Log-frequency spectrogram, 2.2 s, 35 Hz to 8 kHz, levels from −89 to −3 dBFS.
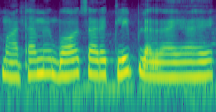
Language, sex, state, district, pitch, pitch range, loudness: Hindi, female, Jharkhand, Ranchi, 210 Hz, 200-225 Hz, -14 LUFS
